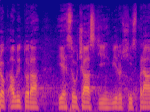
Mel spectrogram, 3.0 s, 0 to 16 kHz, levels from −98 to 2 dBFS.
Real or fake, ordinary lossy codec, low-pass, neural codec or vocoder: real; AAC, 48 kbps; 14.4 kHz; none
